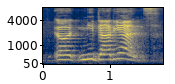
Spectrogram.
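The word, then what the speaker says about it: Cnidarians: इसको प्रोनाउंस करते हैं निडारियंस जिसमें सी भी लगा है निडारियंस and this has shown hygienic behaviour because it emits toxins to keep its environment clean.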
